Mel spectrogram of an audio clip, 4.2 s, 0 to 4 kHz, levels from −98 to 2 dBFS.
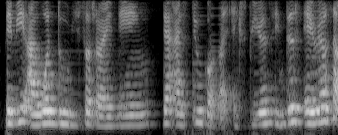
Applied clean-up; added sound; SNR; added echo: neural mask model DeepFilterNet 3.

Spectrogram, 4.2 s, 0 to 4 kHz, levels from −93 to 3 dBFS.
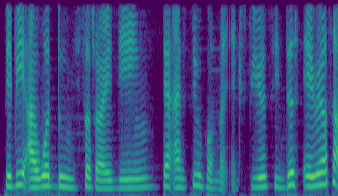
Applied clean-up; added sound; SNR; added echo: neural separator model SepFormer WHAMR!.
